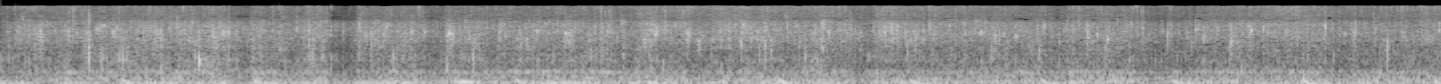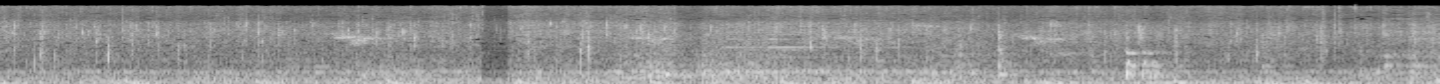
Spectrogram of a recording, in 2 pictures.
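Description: Maasi dry fish masala with onion and green chilli fries in oil without water, giving a loud, steady, close sizzle that continues unbroken throughout, with no voices.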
